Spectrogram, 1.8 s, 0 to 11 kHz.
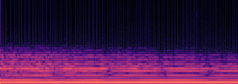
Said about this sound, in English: you're going to slide all the way up to the 7th fret of your G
